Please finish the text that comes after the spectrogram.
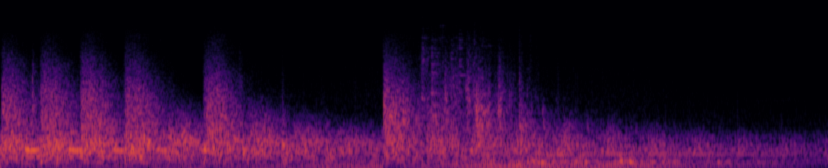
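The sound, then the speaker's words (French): A quick volley of four sharp gunshots, another shot moments later, then a heavier blast that rolls into a long, rumbling decay fading away slowly. No voices. “Des coups de feu.”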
